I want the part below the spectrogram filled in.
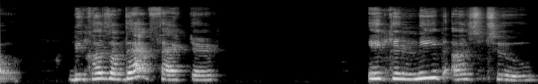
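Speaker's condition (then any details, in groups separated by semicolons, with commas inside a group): Cerebral palsy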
